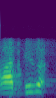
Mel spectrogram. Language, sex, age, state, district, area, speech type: Odia, female, 45-60, Odisha, Angul, rural, conversation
